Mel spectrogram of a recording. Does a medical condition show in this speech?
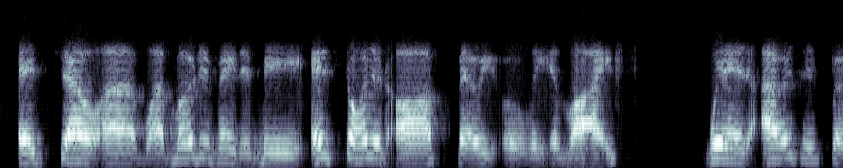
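Yes: cerebral palsy.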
